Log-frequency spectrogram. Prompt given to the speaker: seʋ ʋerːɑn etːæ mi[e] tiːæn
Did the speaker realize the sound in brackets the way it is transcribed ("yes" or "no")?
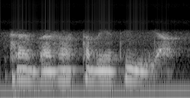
yes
